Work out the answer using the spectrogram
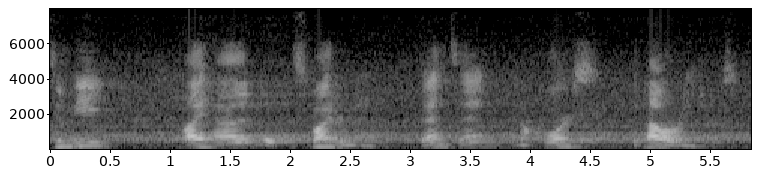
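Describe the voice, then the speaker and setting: A man's voice: a little high, measured pace, a little hiss or hum, poor audio. A man in the audience earnestly asking the panel a question. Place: convention hall audience.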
